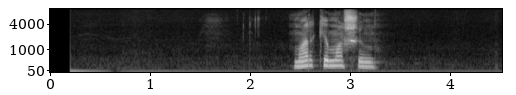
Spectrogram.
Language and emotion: Russian, neutral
